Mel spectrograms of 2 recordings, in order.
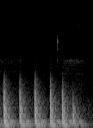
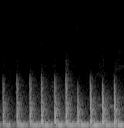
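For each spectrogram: First: Six quick knuckle knocks with a low, boomy thud: hollow drywall with no stud behind it. Second: Eleven quick, dull knuckle knocks on drywall, each dying at once: a solid spot backed by a stud.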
